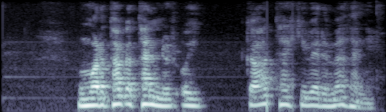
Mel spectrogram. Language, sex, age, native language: Icelandic, male, 18-19, Icelandic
